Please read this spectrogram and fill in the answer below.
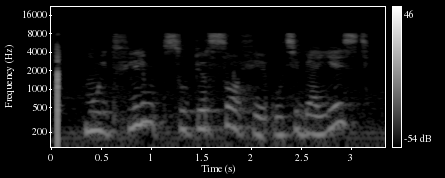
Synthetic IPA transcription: mujt̪fʲilʲmsupʲersɔfʲiʔutʲɪbʲajesʲtʲ

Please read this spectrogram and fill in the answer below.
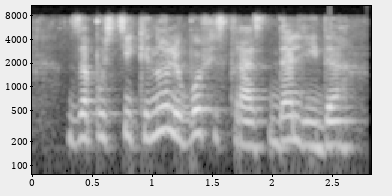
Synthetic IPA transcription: zɐpʊsʲtʲikʲɪnolʲʊbofʲɪst̪ɾasʲtʲd̪ɐlʲid̪ə

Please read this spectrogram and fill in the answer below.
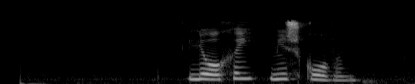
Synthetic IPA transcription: lʲoxəjmiʂkovəm

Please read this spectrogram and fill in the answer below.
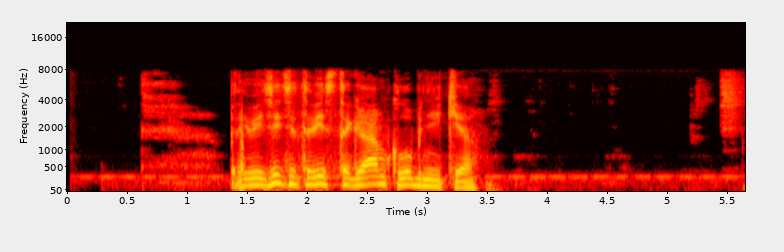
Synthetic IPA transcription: pɾʲʔɪ̰vʲɪdʲitʲɪt̪vʲist̪ɨɡɾamklˠubnʲikʲɪ

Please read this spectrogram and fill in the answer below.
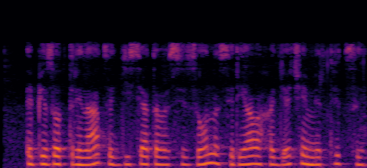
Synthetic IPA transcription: ɛpʲɪzo̞t̪ːɾʲɪnat̪sɨt̚ʲdʲɪsʲat̪əvəsʲɪzo̞nəsʲɪɾʲɪalˠəxɐdʲæɕːɪjəmʲɪrt̪vʲɪt̪sɨ

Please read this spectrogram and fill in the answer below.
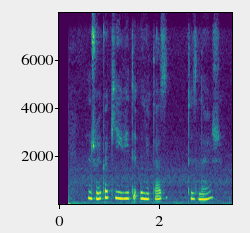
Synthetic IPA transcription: ʐɛjkakʲʰijɐvʲid̪ɨʔunʲɛt̪azɨt̪ɨznajɛʂ

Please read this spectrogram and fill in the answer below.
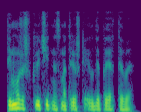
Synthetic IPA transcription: t̪ɨmoʐɨʂfklʲʉt͡ɕitʲnəsmɐt̪ɾʲoʂkʲɪɛlˠd̪ɛpəɛrt̪ɛvɛ̰

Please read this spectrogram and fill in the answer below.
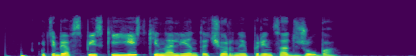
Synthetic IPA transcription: ʊtʲɪbʲafspʲiskʲɪjesʲtʲkʲɪnɐlʲe̞nt̪ət͡ɕornɨjpɾʲinsad̪ʐubə

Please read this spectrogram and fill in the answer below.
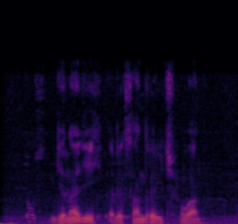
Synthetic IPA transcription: ɡʲenadʲijɐ̰lʲeksand̪rovʲit͡ɕvɑn

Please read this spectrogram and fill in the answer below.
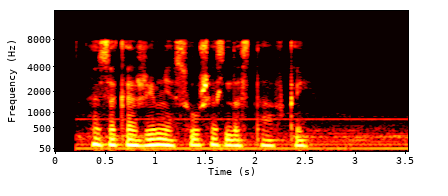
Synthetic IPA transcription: zɐkʰɐʐɨmnʲesuʂɐsd̪ɐst̪ʰafkɐj

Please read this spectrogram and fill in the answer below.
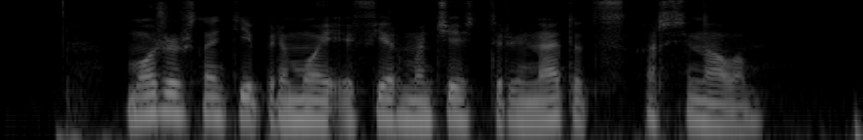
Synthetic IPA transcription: mo̞ʐɨʂnɐjtʲipɾʲɪmo̞jefʲirmɐnʲt͡ɕesʲt̪ʲɪrjʊnajt̪ʲɪt̪sɐrsʲɪnalˠəm

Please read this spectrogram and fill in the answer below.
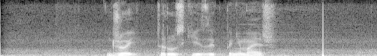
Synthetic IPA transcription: dʐojt̪ɨɾuskʲɪjɪzɨk̚pənʲɪmajɪʂ

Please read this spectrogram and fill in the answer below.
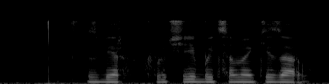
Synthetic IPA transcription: zbʲerfklʲut͡ɕibɨtʲsɐmnojkʲɪzaɾṵ

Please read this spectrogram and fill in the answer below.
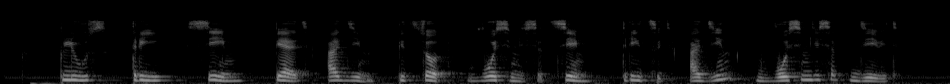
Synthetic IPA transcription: plʲus | t̪ɾʲisʲemʲ | pʲætʲɐdʲinpʲɪtʲso̞t̪vo̞sʲɪmʲdʲɪsʲət̪sʲemʲt̪ɾʲit̪sɨtʲɐdʲinvo̞sʲɪmʲdʲɪsʲət̪̚dʲevʲɪtʲ

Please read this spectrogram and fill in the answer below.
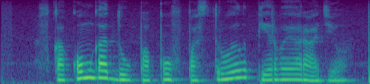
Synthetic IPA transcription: fkɐko̞mɡɐd̪upɐpo̞fpɐst̪ɾo̞jɪlˠpʲe̞rvəjəɾadʲɪo

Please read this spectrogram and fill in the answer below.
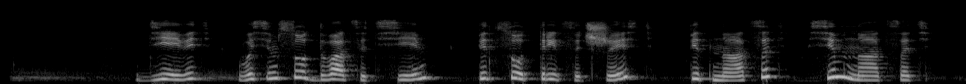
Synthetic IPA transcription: dʲevʲɪtʲ | vəsʲɪmso̞t̪̚d̪vat̪sɨtʲsʲemʲ | pʲɪtʲso̞t̪ːɾʲit̪sɨtʲʂɛsʲtʲ | pʲɪt̪nat̪sɨtʲ | sʲɪmnat̪sɨtʲ

